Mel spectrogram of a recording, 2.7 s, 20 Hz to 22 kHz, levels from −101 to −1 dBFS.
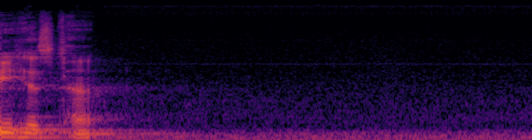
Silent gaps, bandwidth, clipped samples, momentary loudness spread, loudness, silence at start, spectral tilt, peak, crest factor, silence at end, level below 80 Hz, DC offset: none; 19 kHz; under 0.1%; 23 LU; -44 LUFS; 0 s; -5 dB/octave; -24 dBFS; 24 dB; 0 s; -68 dBFS; under 0.1%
